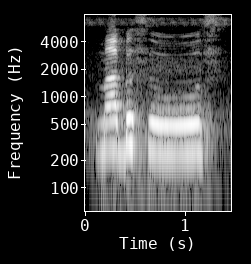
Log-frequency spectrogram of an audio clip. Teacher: یہاں با پہ قلقلہ ہوگا، سا اور سا کو بہت نرمی سے ادا کریں گے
